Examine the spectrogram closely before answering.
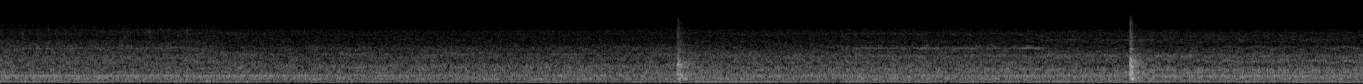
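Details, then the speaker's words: Flux 3D printer, while printing another piece after a failed print test: steady fan-like hum broken by sharp, isolated clicks a few seconds apart. The noise persists despite the oil filter and an attempt to unclog the nozzle. Extruder clicking during printing. "I'm trying to print another piece right now and using the oil filter, but still making this click noise."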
